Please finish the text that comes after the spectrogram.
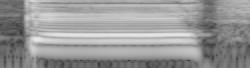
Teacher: क तो क का जब हम उच्चारण करते हैं तो बोल के देखेंगे क अ का जो साउंड निकल रहा है लास्ट में अ का साउंड निकल रहा है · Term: व्यंजन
